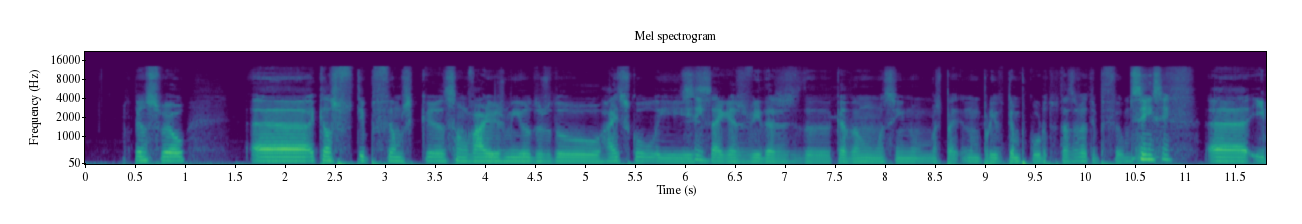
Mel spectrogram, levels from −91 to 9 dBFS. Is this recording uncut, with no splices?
yes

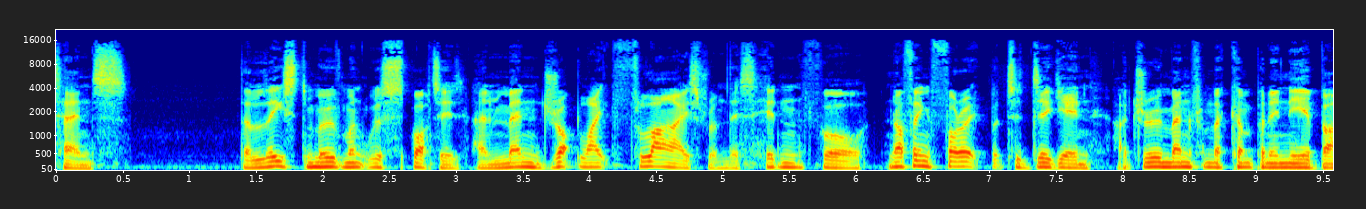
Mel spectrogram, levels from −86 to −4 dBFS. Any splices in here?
yes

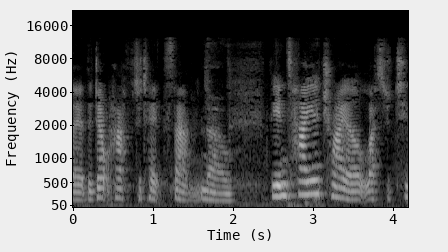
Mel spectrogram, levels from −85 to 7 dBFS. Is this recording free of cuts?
yes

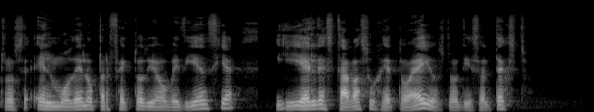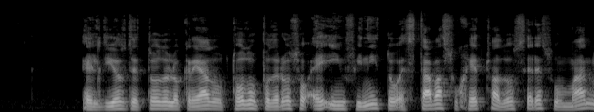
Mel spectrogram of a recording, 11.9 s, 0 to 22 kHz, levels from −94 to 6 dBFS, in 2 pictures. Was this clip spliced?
yes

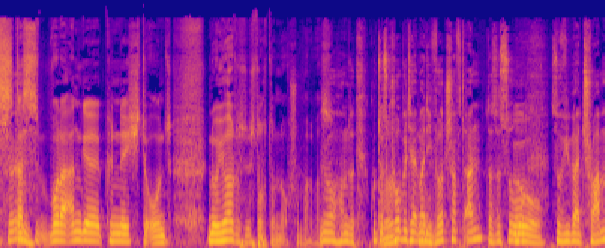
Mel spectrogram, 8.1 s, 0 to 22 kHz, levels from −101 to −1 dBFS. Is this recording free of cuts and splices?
yes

